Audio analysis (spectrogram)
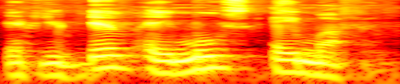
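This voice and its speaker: A man in his thirties reading a children's picture book aloud, pausing to add casual explanatory asides for young listeners. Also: medium pitch, lively intonation, slight background noise. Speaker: story time reader, educator. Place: indoors, school library.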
